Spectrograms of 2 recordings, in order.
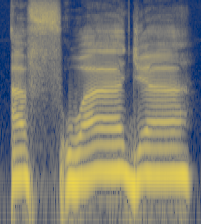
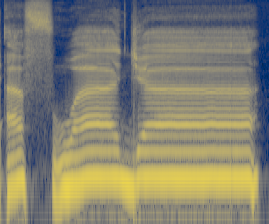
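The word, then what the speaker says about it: أفواجا: afwaja fokus di jaumnya adalah mad iiwad yaitu fathain setelahnya alif pada akhir ayat atau kalimat maka dibaca cukup dua harakat. Ini sering terjadi dibaca lebih dua. Jadi dibacanya waritanasa yadkhuluna fi dinillahi afwaja. Itu terlalu panjang. Tidak seperti itu. Dua harakat saja. Afwaja sudah. Tapi ingat dua harakat juga jangan sampai ada hamzah. Ini sering terjadi juga seakan-akan ada hamzah seperti ini.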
